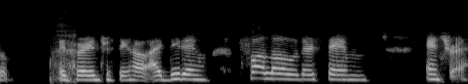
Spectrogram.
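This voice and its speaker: A woman with an Ecuadorian accent, fairly high in pitch, at a moderate pace with fairly even intonation. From Ecuador, Guayaquil. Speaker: actor and playwright. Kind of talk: interview.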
